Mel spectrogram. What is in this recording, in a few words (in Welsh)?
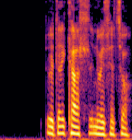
"call", Welsh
